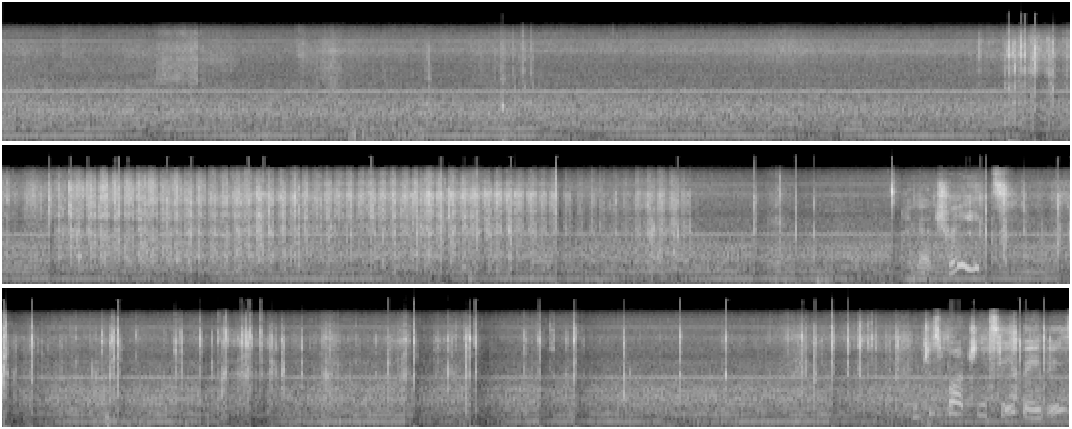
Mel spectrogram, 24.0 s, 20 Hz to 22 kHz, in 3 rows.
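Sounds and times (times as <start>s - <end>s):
machinery hum: 0.0s - 24.0s
crackling rustle with clicks: 7.3s - 14.1s, 15.2s - 24.0s.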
